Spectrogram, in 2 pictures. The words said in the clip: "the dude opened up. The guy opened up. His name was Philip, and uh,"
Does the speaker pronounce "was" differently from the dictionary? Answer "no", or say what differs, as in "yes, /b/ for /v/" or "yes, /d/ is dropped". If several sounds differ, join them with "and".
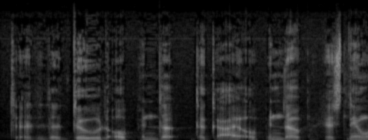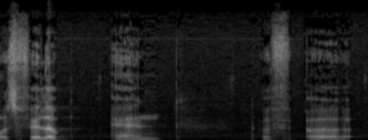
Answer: yes, /s/ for /z/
